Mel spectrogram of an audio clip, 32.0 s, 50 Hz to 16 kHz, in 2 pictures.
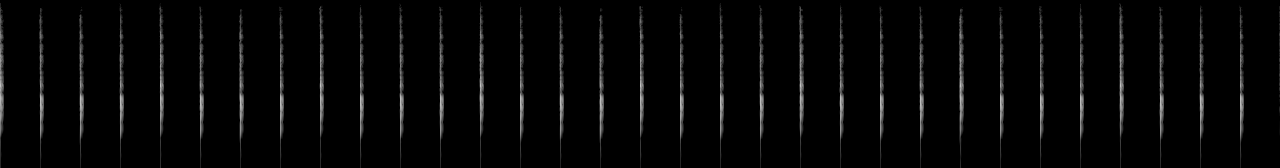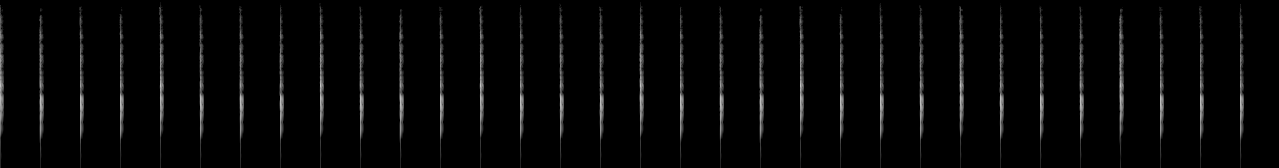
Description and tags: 16 Bar Click Track
The 16-bar click track at 120.0 BPM, made in Audacity.
Sound ID is: 592193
